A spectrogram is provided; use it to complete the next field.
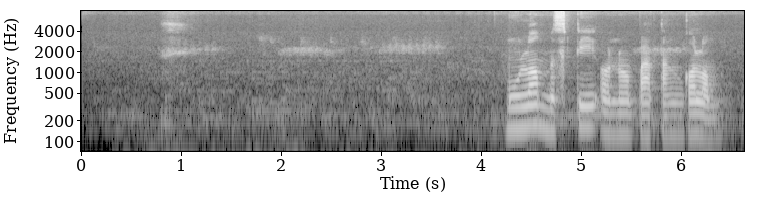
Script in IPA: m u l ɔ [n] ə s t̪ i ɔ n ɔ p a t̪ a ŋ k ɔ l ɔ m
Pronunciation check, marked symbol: incorrect: m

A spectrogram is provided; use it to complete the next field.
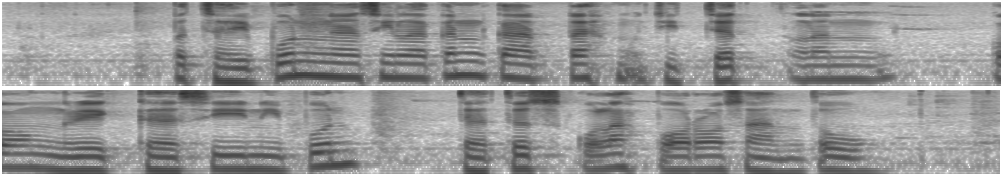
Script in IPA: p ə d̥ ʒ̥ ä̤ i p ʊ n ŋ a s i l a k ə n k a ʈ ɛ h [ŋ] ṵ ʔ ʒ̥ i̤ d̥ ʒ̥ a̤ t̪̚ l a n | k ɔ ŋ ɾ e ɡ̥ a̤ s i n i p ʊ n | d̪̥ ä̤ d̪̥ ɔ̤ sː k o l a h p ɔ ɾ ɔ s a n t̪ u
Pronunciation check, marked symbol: incorrect: m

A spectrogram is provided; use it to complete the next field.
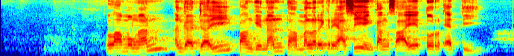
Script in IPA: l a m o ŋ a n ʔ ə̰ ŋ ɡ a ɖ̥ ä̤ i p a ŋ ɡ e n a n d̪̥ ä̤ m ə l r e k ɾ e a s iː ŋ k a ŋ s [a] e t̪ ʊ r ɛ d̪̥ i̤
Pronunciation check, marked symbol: correct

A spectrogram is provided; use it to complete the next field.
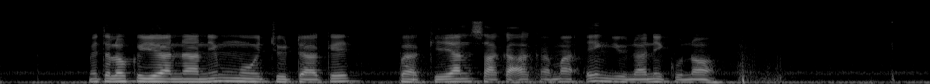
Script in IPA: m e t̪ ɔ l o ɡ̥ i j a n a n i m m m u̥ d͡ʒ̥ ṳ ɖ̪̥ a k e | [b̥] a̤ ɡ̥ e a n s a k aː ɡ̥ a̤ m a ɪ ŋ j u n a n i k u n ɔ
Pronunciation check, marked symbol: correct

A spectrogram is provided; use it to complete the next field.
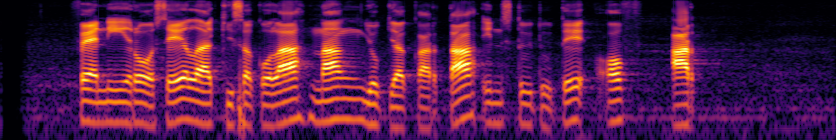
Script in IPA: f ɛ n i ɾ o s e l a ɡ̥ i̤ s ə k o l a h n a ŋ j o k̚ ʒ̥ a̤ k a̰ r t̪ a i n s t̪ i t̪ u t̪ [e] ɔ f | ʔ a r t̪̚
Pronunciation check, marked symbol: correct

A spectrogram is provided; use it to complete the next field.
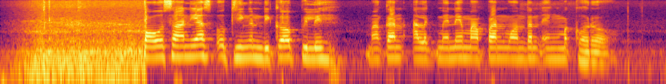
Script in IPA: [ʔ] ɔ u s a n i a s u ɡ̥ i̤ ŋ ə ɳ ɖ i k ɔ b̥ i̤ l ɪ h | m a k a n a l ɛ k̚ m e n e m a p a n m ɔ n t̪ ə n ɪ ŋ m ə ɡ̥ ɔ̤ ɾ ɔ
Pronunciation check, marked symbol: incorrect: p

